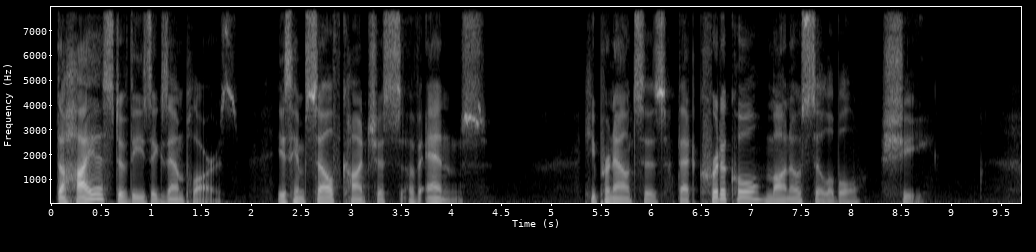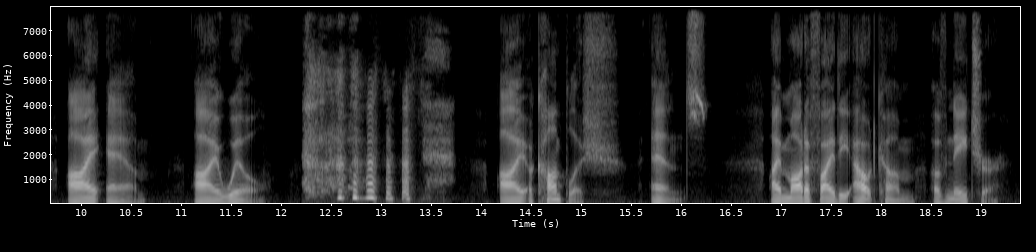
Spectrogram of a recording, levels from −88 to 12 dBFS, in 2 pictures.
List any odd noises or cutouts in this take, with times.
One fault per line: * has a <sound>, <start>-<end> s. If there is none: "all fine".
* has a laugh, 12.2-13.8 s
